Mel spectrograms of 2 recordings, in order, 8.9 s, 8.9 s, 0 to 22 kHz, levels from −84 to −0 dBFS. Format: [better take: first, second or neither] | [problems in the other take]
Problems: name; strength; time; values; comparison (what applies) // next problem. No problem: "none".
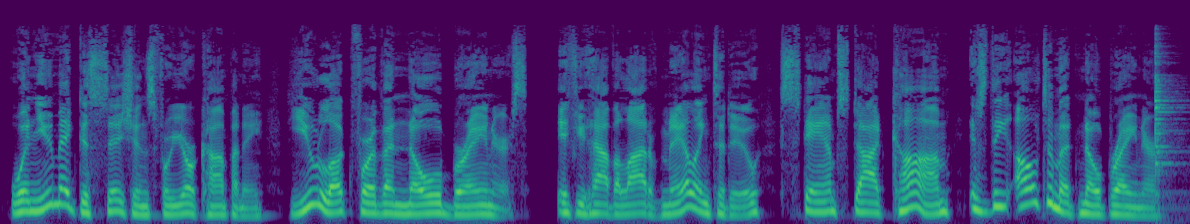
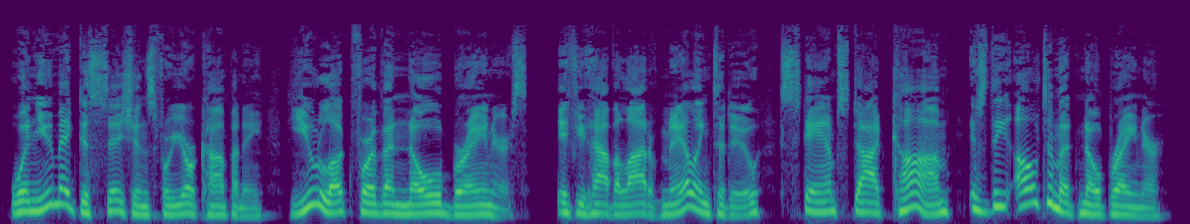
second | clattering dishes; very faint; at 8.5 s; peak 5 dB below the speech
